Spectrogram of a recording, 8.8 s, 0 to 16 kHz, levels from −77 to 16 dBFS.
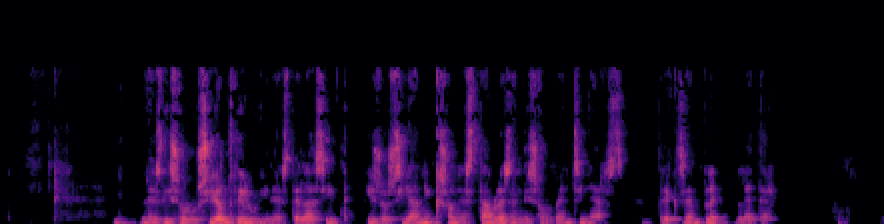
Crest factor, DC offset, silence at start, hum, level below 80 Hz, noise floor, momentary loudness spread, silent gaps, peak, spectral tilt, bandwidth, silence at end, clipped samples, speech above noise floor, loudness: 22 dB; under 0.1%; 0.55 s; none; -56 dBFS; -89 dBFS; 19 LU; none; -6 dBFS; -4 dB/octave; 11.5 kHz; 0.45 s; under 0.1%; 62 dB; -26 LUFS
